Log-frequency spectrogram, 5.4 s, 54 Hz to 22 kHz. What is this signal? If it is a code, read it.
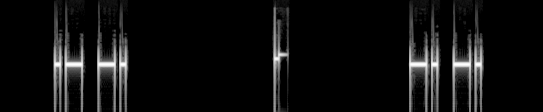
Morse code, heard as a keyed tone, about 22 wpm, 700 Hz. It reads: AN NN
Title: Common Cut Numbers - 2-Digit 22wpm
